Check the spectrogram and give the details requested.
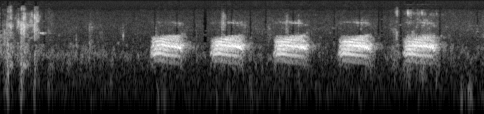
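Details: Trail-camera recording of crows in a cemetery on a sunny day, reacting with an outcry after two crows fought. Five harsh, even caws come at a steady rhythm, each lasting about half a second.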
